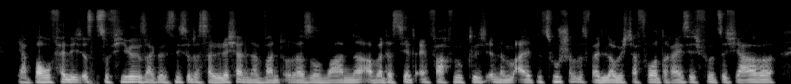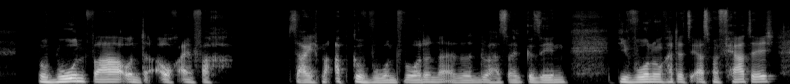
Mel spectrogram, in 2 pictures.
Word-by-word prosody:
ja 100 - -7
baufällig 110 +4 +1
ist, 110 - -4
zu 110 - -3
viel 120 +5 0
gesagt, 105 -4 -2
es 100 - -3
ist - - -14
nicht 110 -3 -5
so, - - -3
dass 110 -5 -5
da - - -2
Löcher 105 +5 +1
in 105 -3 -4
der 95 -1 -5
Wand 95 +1 -4
oder 105 -2 -2
so 95 -1 -4
waren, 100 +1 -2
ne, 105 +2 -2
aber 100 +3 -1
dass 100 0 -4
sie - - -11
halt 100 - -5
einfach 105 -1 -4
wirklich 105 +1 -4
in 110 - -4
'nem 100 +1 -3
alten 105 +2 -2
Zustand 120 +2 -5
ist, 110 -4 -10
weil, 100 - -2
die 100 - +1
glaube 100 -1 +1
ich 100 - -7
davor 105 +2 -2
30, 100 +2 -5
40 110 -1 -6
Jahre 105 +1 0 0.5
bewohnt 125 +5 +7
war 115 0 +7
und 110 -4 -1
auch - - +1
einfach, 105 -5 -5 0.6
sage 100 +1 +1
ich 95 - -8
mal, - - -4
abgewohnt 100 +1 0
wurde, 105 +1 +2
ne? 110 +2 -2
Also, 95 0 -2
du 105 +2 -2
hast 95 +1 -6
halt 100 0 -4
gesehen, 105 +1 0 0.5
die 115 -3 +1
Wohnung 120 0 +5
hat 115 - -4
jetzt 115 - -2
erstmal 110 +1 -2
fertig 120 +4 +1
105 Hz, 230 wpm, -22 LUFS, 100-110 Hz, 0.6 s, bewohnt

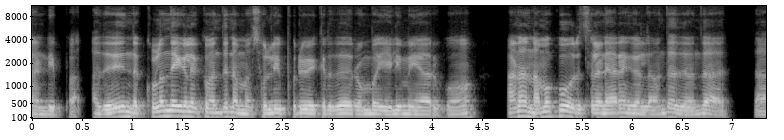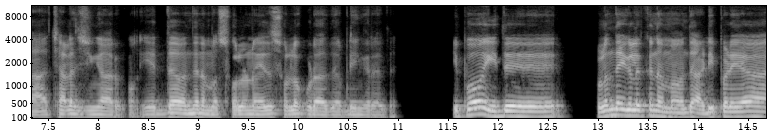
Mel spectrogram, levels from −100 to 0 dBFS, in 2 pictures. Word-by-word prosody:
கண்டிப்பா. 95 -1 -3 0.2
அது 105 +1 +2 0.2
இந்த 125 -5 +2
குழந்தைகளுக்கு 135 -1 +3
வந்து 120 +2 0
நம்ம 105 -2 +2
சொல்லி 110 +1 +3
புரிய 110 - 0
வைக்கிறது 105 0 +1 0.2
ரொம்ப 105 +1 +1
எளிமையா 100 -1 +1
இருக்கும். 95 +3 -5 0.4
ஆனா, 140 +4 +1
நமக்கும் 135 +5 +1
ஒரு 120 - +1
சில 115 - 0
நேரங்கள்ல 110 -2 0
வந்து 110 +3 -2
அது 100 - +1
வந்து 110 +3 -1 0.5
ஆ - - -2 0.3
சாலஞ்சிங்கா 95 -2 -2
இருக்கும். - - -11
எத 100 +4 -5
வந்து 105 +1 +1
நம்ம 100 -2 -2
சொல்லணும், 100 0 0
எத 100 - +1
சொல்லக்கூடாது 95 -2 -1
அப்டிங்கிறது. 90 -1 -6 0.7
இப்போ 170 - -1 0.2
இது, 145 +1 +4 0.8
குழந்தைகளுக்கு 155 +1 +2
நம்ம 125 -3 0
வந்து 115 - 0
அடிப்படையா 130 +4 +1
105 Hz, 145 wpm, -22 LUFS, 100-130 Hz, 0.8 s, இது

